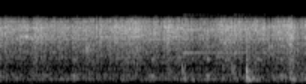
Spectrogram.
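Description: Steady hiss and crackle of an old broadcast transcription recording, with a few faint short knocks in the second half.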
